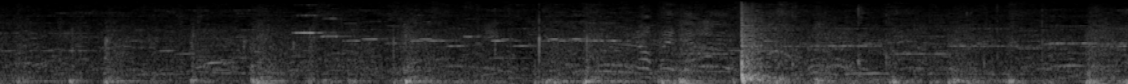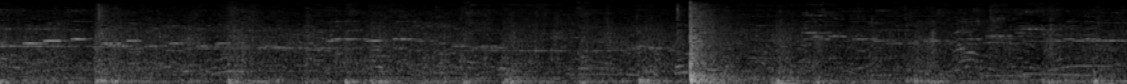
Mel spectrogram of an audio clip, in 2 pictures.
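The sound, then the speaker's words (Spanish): Two sharp, loud festival rocket (cohete) blasts go off overhead several seconds apart, announcing the arrival of pilgrims in the town. They crack over a steady background of crowd murmur and people talking. “Y ya escuchamos los cohetes que anuncian que todos van llegando.”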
